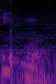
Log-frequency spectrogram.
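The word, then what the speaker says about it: Highmore: Por eso te dije himmur, porque pues se pronuncia, pero muchos de mis compañeros no sabían inglés y así lo pronunciaban y está bien cada quien, ¿no?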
